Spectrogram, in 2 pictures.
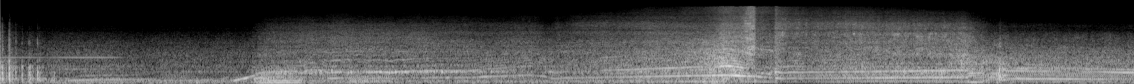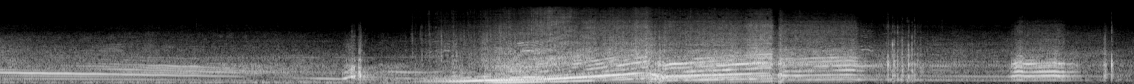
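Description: Lamborghini engine revving hard under acceleration. Its note climbs and then drops sharply at each upshift, falls away slowly for a few seconds, then climbs steeply in a loud full-throttle pull. Short sharp revs come near the end.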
